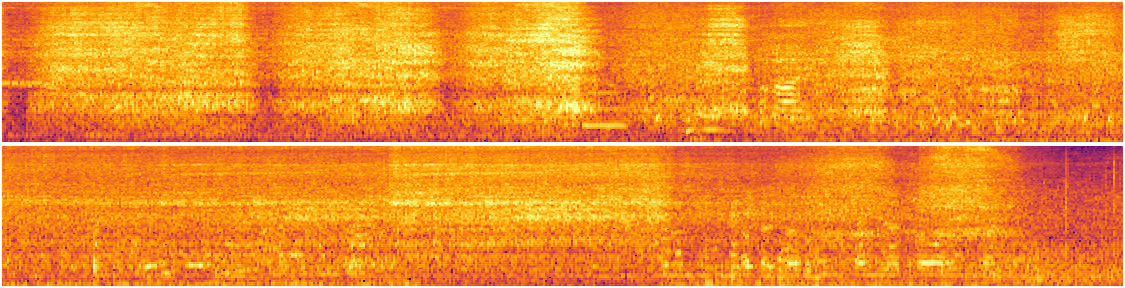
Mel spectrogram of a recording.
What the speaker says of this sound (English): Spewing clouds of steam, the train chugs out of Railp Station, ready to cross the railway pass to Oberwald.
